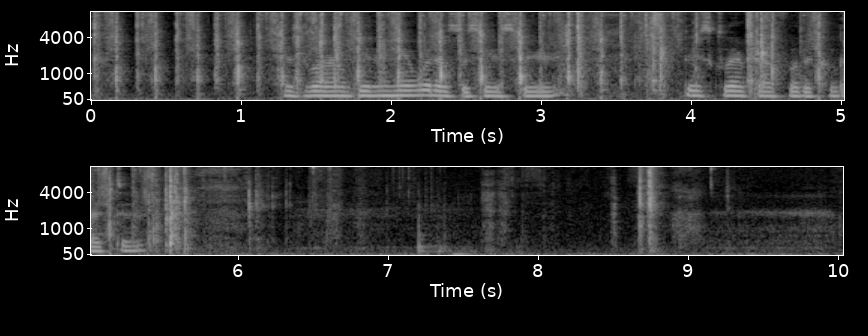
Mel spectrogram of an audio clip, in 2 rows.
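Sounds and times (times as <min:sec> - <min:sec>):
cards shuffling: 0:00.0 - 0:06.7.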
